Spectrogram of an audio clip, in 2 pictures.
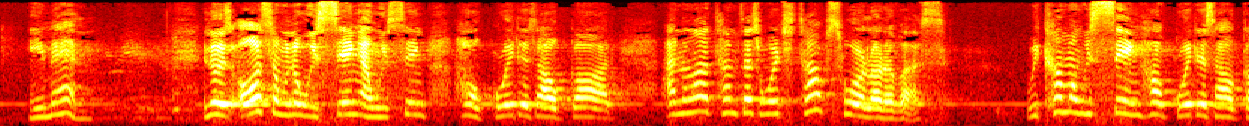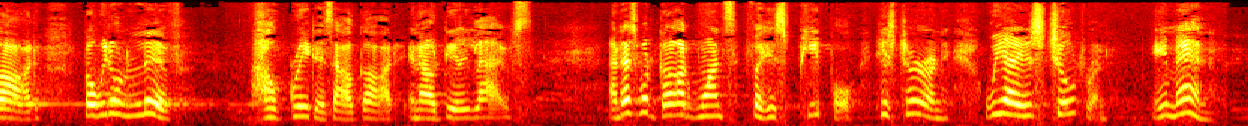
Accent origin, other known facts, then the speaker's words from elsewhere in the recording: Trinidad & Tobago; now in United States; So I'm from Trinidad. I've met Sean in the United States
